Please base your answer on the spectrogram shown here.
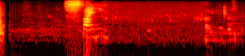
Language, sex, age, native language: Icelandic, male, 10, Icelandic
